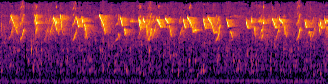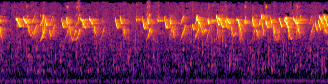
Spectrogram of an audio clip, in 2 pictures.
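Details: Saffron finch delivering a fierce, high 'fogo selvagem' song to excite caged birds: rapid chirps and steep slurred notes packed densely throughout nearly ten seconds, with a steady low hum in the background.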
